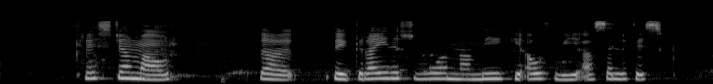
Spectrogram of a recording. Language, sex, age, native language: Icelandic, female, 18-19, Icelandic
